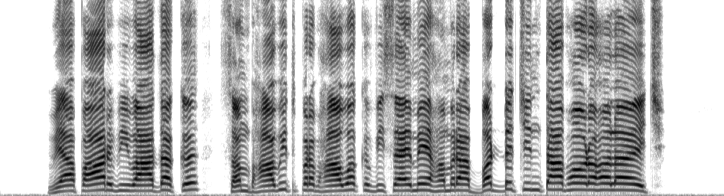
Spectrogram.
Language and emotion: Maithili, fearful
